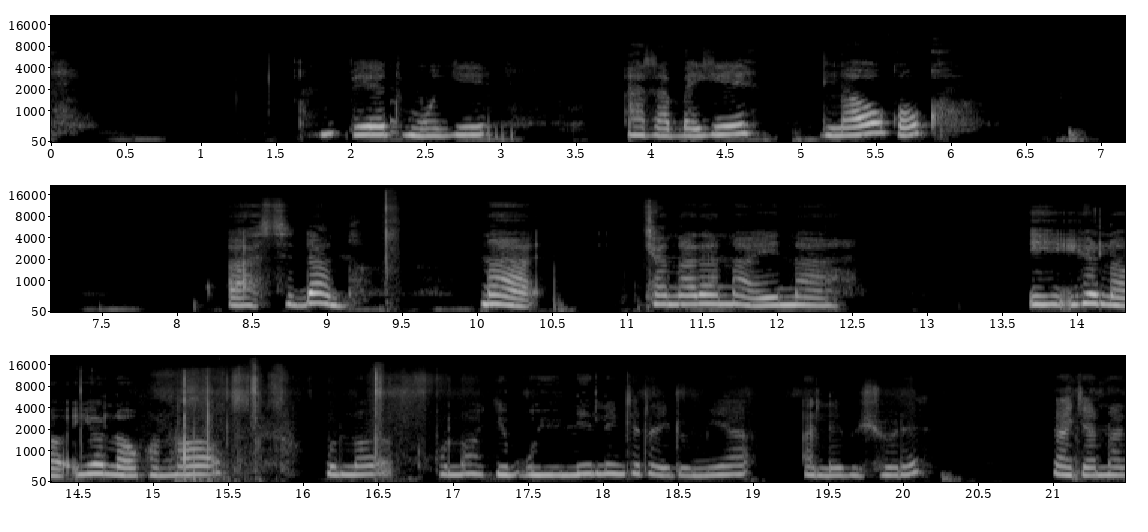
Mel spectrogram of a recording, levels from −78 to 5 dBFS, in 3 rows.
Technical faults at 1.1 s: channel delay (comb filtering)

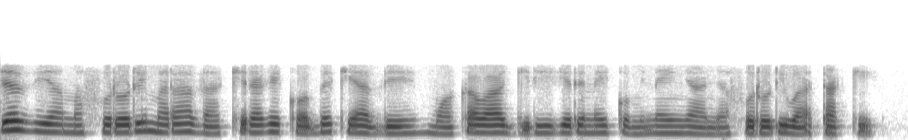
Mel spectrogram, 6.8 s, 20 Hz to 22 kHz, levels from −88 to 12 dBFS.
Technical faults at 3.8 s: none

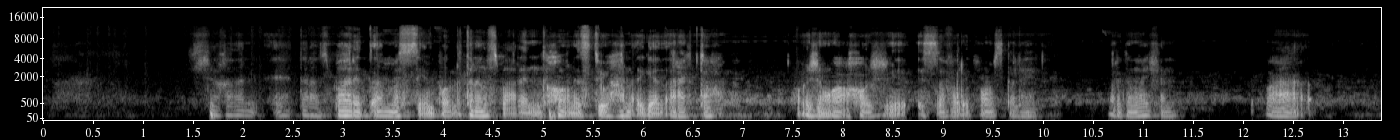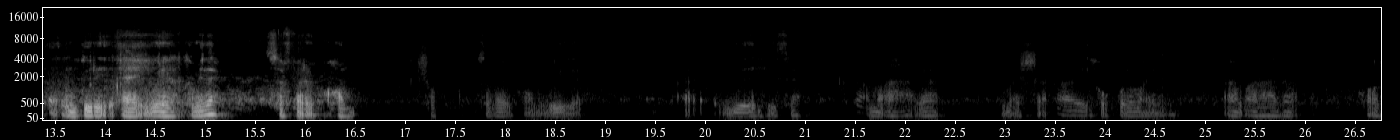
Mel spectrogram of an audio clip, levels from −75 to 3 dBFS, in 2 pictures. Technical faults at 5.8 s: automatic gain falling; automatic gain rising

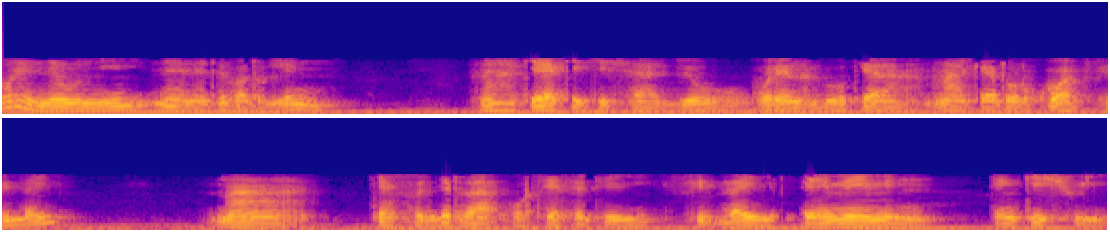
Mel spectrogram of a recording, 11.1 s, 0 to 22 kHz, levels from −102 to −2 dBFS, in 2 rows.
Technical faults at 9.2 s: AAC compression

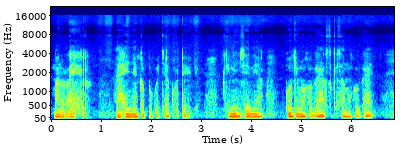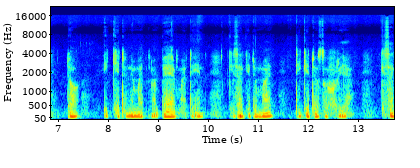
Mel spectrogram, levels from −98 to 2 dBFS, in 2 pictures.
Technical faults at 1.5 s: none

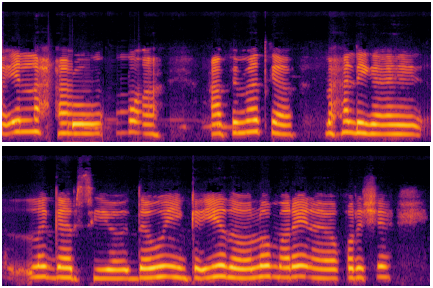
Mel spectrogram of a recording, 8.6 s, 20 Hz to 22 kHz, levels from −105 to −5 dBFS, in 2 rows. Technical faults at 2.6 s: none

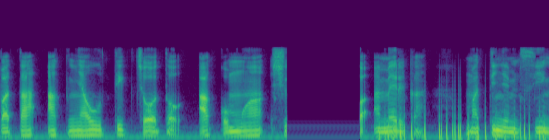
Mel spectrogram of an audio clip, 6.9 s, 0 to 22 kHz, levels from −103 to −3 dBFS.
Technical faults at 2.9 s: MP2 compression

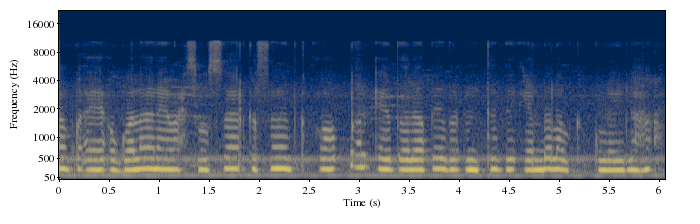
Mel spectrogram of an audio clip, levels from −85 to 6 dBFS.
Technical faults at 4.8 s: none

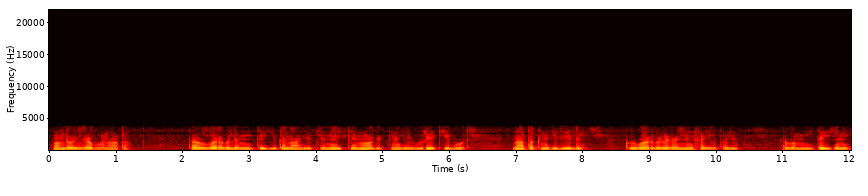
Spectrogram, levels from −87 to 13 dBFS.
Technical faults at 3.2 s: GSM full-rate codec; lost GSM frames

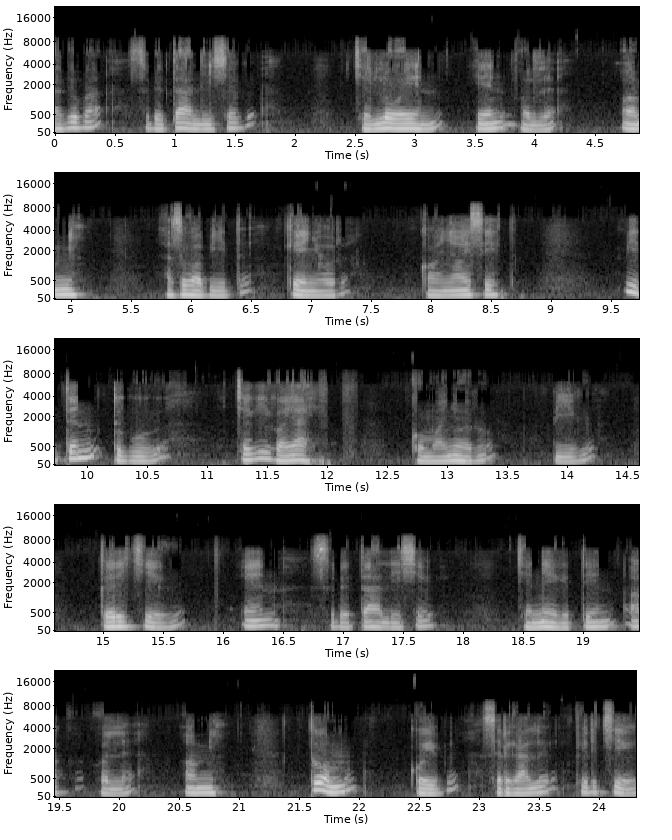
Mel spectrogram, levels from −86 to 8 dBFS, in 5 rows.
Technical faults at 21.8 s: Bluetooth SBC compression

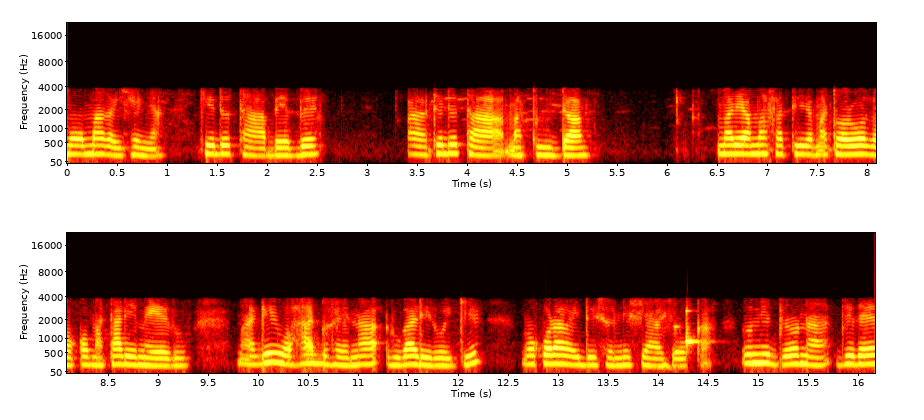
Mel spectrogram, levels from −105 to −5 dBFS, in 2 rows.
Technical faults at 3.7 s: iLBC codec

